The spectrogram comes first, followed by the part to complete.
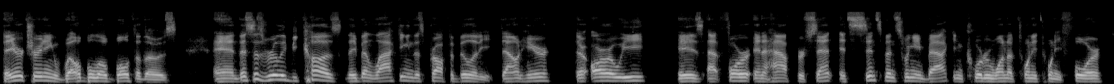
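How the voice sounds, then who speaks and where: Confident young man pitching, fairly high voice. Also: brisk, dry recording. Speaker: presenter in a stock pitch competition. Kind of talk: prepared slide presentation pitching an investment.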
